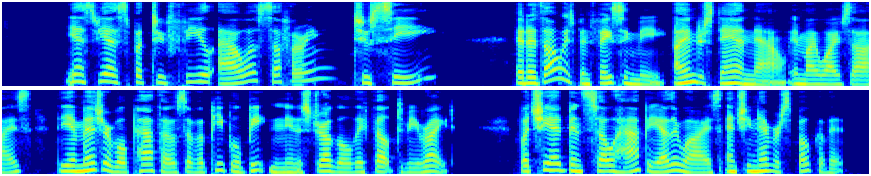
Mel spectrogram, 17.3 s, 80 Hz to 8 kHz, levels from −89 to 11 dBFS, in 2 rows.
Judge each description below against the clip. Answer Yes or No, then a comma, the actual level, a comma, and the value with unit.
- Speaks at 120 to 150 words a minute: No, average, 175 wpm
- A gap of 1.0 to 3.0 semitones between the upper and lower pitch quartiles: No, average, 5.2 semitones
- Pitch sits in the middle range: No, high, 195 Hz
